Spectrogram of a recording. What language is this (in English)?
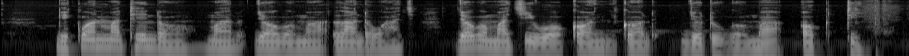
Luo (Kenya and Tanzania)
